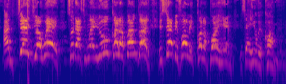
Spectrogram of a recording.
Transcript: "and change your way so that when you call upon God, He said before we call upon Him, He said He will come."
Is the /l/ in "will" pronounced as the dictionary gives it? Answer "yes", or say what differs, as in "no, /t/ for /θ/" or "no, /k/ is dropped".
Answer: yes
